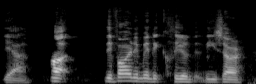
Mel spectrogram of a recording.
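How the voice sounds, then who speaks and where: Bright, forceful man bantering. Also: mid-range voice, a little fast, vocal fry. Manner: irreverent, sweary. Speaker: film podcast panelist. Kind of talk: casual banter.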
